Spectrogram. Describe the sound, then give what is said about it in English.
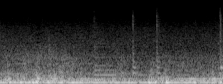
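A thunderstorm with crashing waves rages around a small island, a continuous, loud, roaring wash of wind, rain and surf with a deep rumble underneath and no distinct breaks. “The little island of Otochich Sveti Ivan was caught in a tempest. A tempest is a really big storm.”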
